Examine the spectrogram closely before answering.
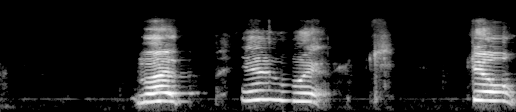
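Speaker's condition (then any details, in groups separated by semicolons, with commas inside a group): Cerebral palsy; speech affected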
